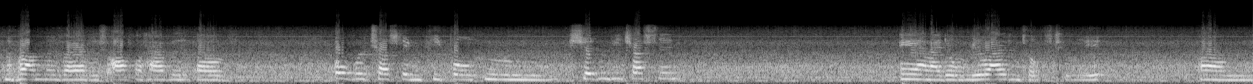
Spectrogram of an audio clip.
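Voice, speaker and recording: A woman's voice: fairly high pitch, dull audio, very noisy. Woman with a strained, worn-out voice. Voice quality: strained, damaged voice. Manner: rambling, frequent fillers, frank and profane. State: voice weakened after illness. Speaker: vlogger. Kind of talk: casual video diary monologue.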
